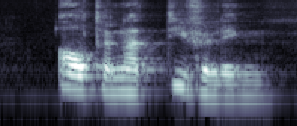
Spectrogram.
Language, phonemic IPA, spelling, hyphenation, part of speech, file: Dutch, /ˌɑl.tər.naːˈti.və.lɪŋ/, alternatieveling, al‧ter‧na‧tie‧ve‧ling, noun, Nl-alternatieveling.ogg
- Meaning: someone who participates in an alternative subculture (e.g. a hipster, emo or punk)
